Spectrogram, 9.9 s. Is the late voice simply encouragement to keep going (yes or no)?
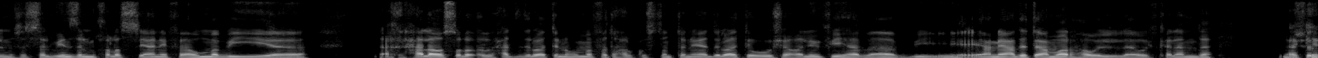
no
